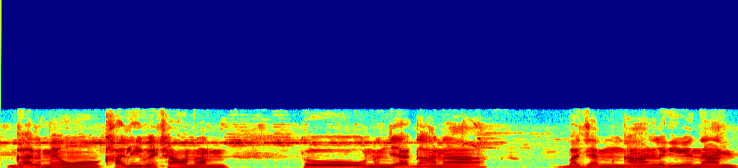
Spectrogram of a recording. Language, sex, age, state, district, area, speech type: Sindhi, male, 30-45, Delhi, South Delhi, urban, spontaneous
